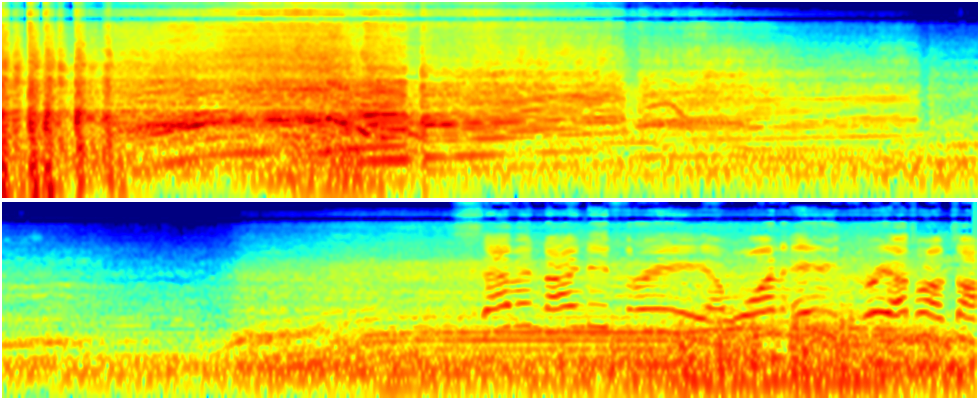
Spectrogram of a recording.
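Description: A Corvette drag car launches and accelerates hard down the strip at a drag racing event, a loud engine roar rising and then fading into the distance, with crowd noise and people talking around it.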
